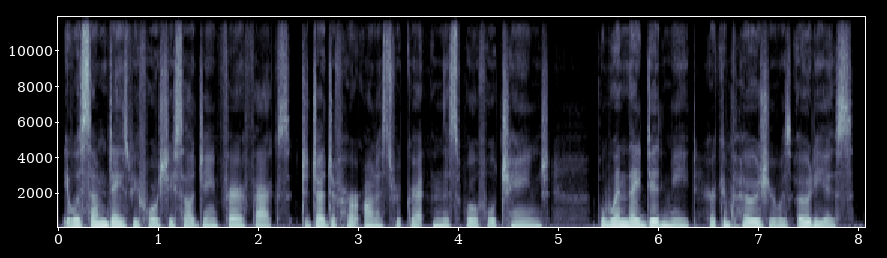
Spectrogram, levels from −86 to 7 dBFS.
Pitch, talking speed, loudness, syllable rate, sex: 195 Hz, 210 wpm, -19 LUFS, 5.7 syllables/s, female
